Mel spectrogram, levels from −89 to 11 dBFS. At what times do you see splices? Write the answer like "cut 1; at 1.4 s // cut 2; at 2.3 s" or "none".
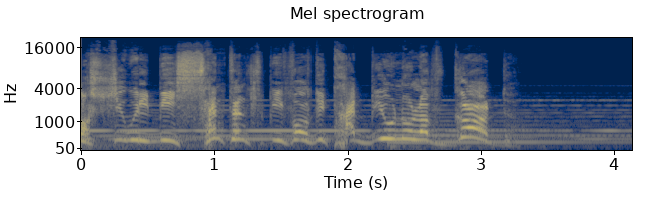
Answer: cut 1; at 3.1 s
